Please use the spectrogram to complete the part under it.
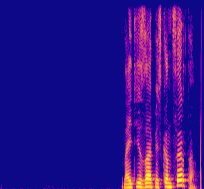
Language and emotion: Russian, positive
